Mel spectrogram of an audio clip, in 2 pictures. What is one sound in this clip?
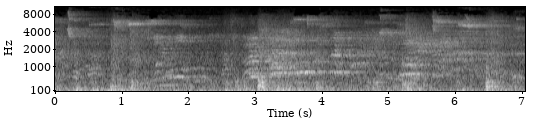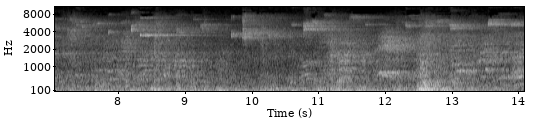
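Players shout to each other across the hall.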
